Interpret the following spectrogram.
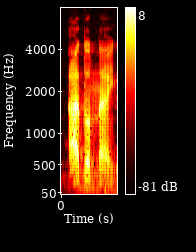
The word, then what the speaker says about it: Adonai: como Adonai y los estudios judíos realmente lo pronuncian adonay o sea Dios supremo señor o todo eso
